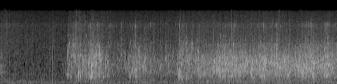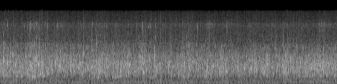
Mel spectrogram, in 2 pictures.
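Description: Several people splash as they wade through a stream.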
